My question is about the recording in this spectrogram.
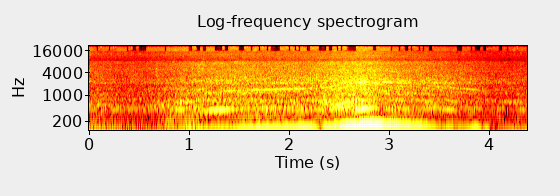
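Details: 2024 Mitsubishi Xpander GLS with an engine no-start complaint, started after battery terminals were reconnected and tightened; smooth note rises cleanly on a throttle blip and returns to steady idle, no misfire or rattle; normal start and rev.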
